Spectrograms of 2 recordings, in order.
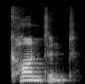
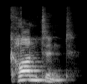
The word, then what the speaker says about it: content: raise your voice on the first part but in the second word you raise your voice on the second part so please repeat after me content repeat after me content i'm sorry i will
